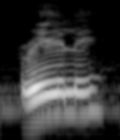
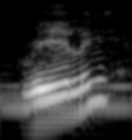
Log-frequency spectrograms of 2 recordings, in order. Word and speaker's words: really: verdad con una interrogación really tiene un significado parecido a si preguntaras en español de verdad Observa que pronunciamos really really hay dos vocales en la primera sílaba really really really aquí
